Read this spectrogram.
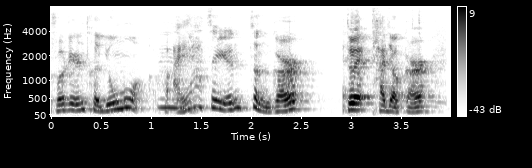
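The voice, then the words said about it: Tianjin accent. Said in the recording (Chinese): “我是天津人，这大家应该能 口音能听得出来”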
